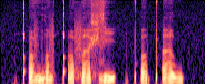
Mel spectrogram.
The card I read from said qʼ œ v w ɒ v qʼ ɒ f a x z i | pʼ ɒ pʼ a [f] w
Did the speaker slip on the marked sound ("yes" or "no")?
yes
